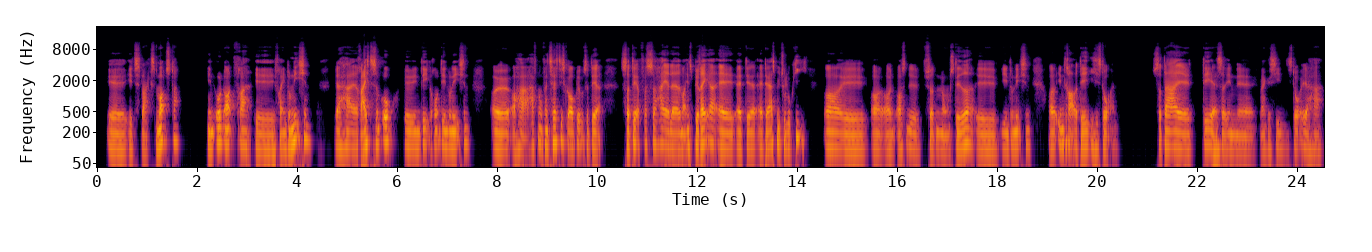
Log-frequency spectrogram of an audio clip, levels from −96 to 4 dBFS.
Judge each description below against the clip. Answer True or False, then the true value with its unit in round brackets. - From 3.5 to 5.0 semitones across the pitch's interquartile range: False (2.7 semitones)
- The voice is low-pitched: True (100 Hz)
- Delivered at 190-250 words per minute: False (180 wpm)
